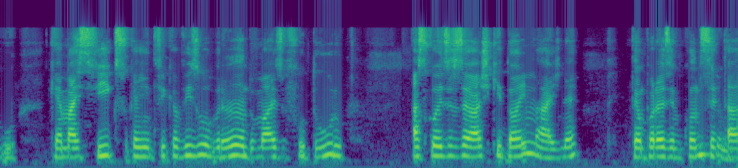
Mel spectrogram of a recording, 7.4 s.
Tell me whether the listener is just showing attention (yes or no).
yes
